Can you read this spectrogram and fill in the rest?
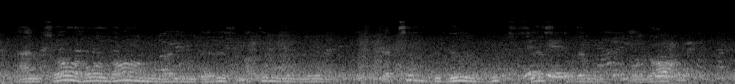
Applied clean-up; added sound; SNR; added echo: none; Subway, metro, underground; 2 dB; reverberation time 0.7 s.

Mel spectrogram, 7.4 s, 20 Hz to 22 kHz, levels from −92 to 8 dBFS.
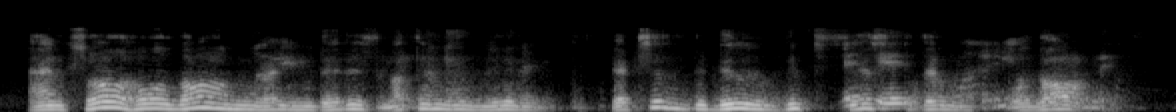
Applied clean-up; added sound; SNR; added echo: neural mask model DeepFilterNet 3.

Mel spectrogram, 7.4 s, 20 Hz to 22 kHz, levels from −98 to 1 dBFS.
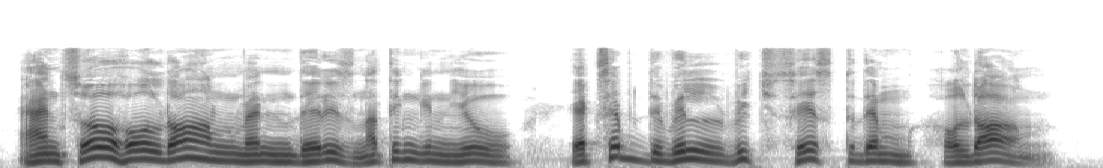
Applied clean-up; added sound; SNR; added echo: none; none; none; none.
